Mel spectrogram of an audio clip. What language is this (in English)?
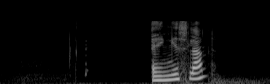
Norwegian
